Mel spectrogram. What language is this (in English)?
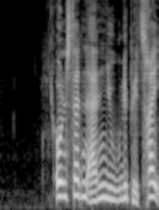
Danish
